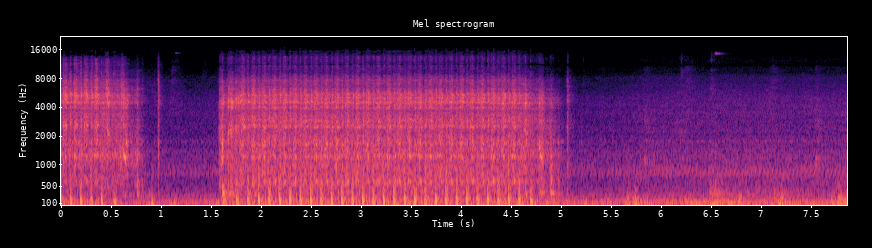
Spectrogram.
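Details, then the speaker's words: Honda Joker 50 scooter, no start after long storage, fuel pump replaced and an exhaust leak noted: engine turns over and catches in rough uneven bursts, about three a second, then sags back without running cleanly; hard starting. "มาสตาร์ทใหม่ดูสิครับว้าวดูมั้ยทำไมสตาร์ทไม่ติด"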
